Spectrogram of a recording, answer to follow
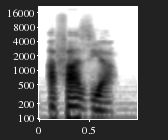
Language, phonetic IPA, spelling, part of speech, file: Polish, [aˈfazʲja], afazja, noun, Pl-afazja.ogg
